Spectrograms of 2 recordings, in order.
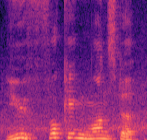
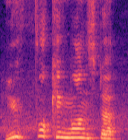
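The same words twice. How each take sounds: First: "You fucking monster" drawn out slow, stress on "You"; slow awed curse. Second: "You fucking monster" slow, higher and louder, "You" punched; excited shout. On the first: Streamer marvels at his player, slow and drawn out. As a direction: relish each word, impressed. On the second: Streamer roars praise at his player, higher and louder. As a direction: let the praise burst out. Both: Real, not acted.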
